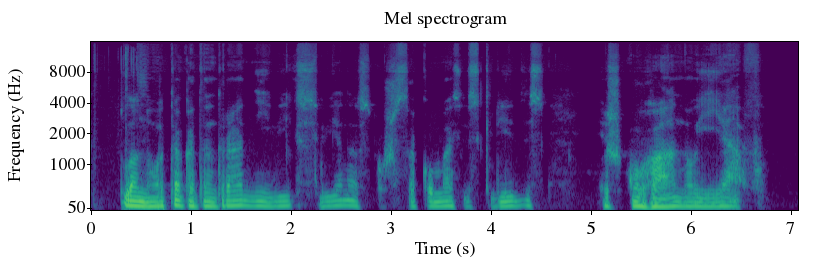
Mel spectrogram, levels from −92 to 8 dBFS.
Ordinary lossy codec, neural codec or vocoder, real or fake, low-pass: Opus, 32 kbps; none; real; 14.4 kHz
